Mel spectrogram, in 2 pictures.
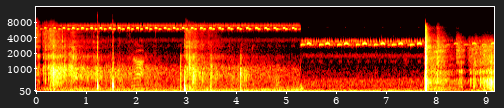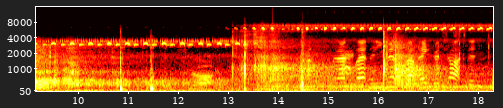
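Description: A single loud shotgun shot about eight seconds in, fired at a passing dove, with several fainter sharp cracks around it. Under it runs a steady, pulsing high insect trill.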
